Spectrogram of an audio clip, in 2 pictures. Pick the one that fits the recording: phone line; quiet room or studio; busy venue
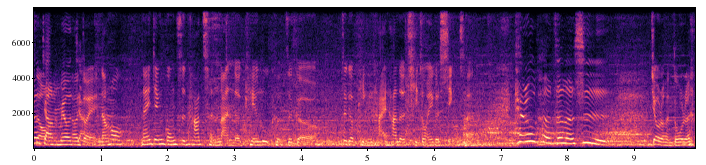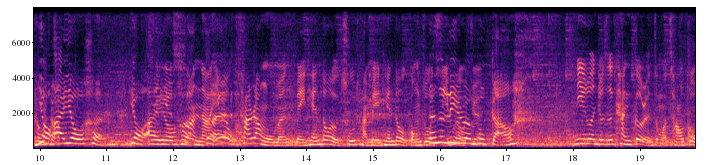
busy venue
